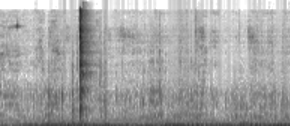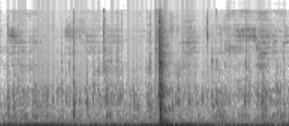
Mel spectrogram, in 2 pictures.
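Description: A manual die-cutting machine cranks a very detailed die through with a steady grinding, creaking rumble, broken by two sharp clicks, close and without speech.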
